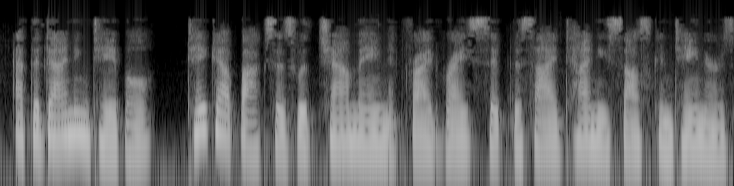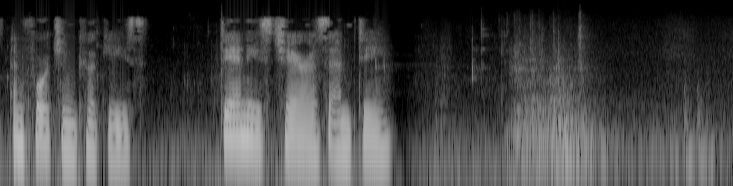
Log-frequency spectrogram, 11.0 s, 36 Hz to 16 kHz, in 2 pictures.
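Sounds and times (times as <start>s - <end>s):
speech: 0.1s - 8.5s
drawer sliding in a bathroom during rummaging: 9.2s - 10.9s.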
